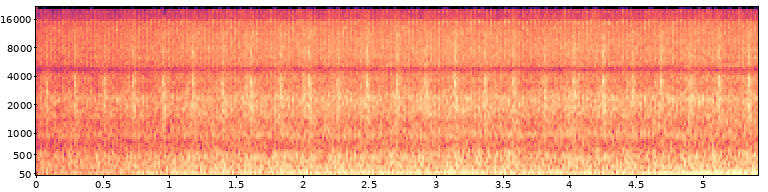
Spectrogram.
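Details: Chevy Silverado/GMC Sierra 5.3 V8 at idle with good oil pressure: sharp, light ticking about twice a second from a noisy valve lifter, intermittent; a new O-ring later solved it.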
